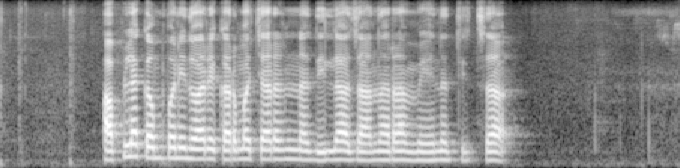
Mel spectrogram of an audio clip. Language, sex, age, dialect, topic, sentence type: Marathi, male, 18-24, Northern Konkan, banking, statement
